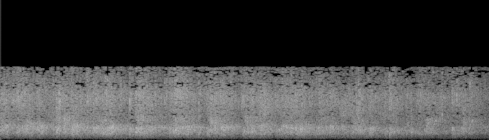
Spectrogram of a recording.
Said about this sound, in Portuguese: Então, uma salva de palmas para o doutor, por favor.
